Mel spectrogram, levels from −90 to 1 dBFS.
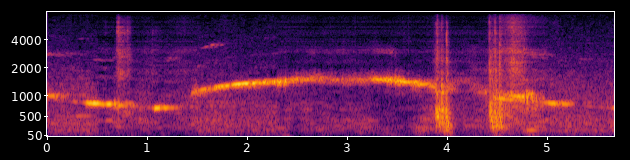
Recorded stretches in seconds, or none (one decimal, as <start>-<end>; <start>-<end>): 0.0-0.5; 1.5-2.3; 5.0-5.7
